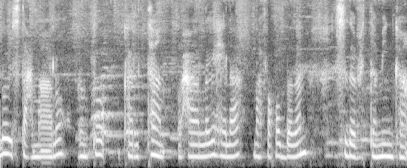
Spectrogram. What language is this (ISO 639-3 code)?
som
